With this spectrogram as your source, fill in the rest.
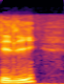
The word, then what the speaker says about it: Élie: Ça se prononce comme Élie, comme le prophète Élie, comme Elijah, ici.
